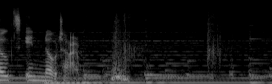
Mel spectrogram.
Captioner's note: air whooshing; lively music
